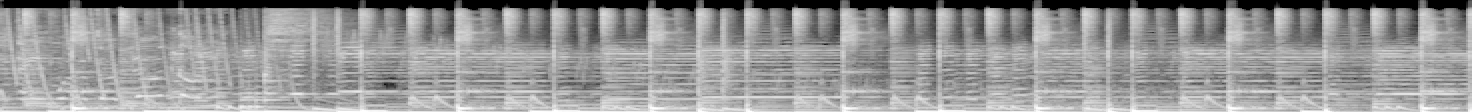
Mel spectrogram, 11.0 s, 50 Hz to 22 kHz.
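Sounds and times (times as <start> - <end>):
heavy bassline: 0.0 - 11.0
reggae instrumental: 0.0 - 11.0.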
